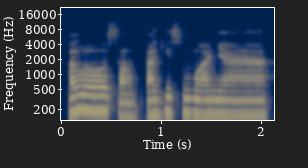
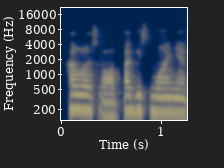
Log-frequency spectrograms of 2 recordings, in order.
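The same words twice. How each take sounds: First: It is spoken with clear pauses between phrases. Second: It is rushed together without any pauses. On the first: The speaker calls it right. "Nah itu ada jedanya" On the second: The speaker calls it wrong. "kayak kereta"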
